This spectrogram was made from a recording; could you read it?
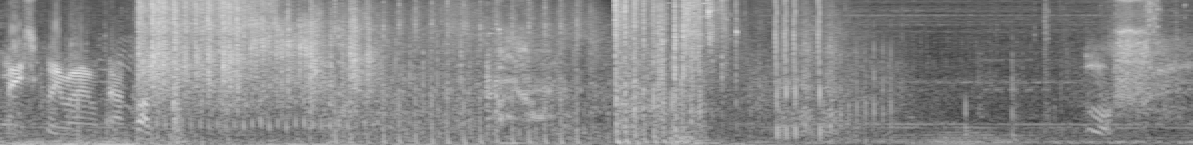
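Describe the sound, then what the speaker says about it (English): Loud, sustained automatic gunfire in a shooter video game, dense overlapping shots and mechanical clatter filling the whole stretch, with a brief lull near the end and a voice faintly beneath. "I had two different people shooting at me."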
